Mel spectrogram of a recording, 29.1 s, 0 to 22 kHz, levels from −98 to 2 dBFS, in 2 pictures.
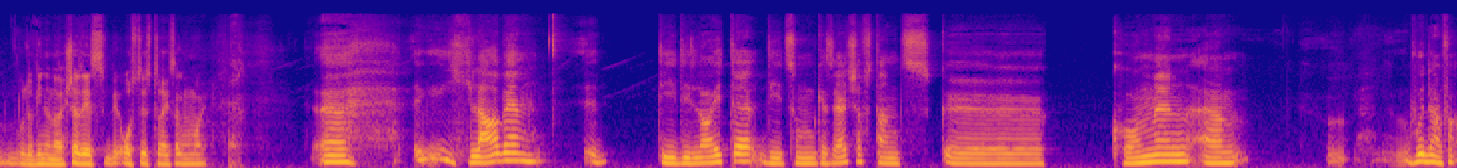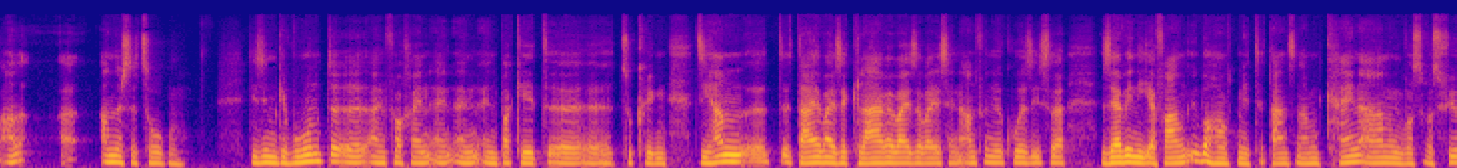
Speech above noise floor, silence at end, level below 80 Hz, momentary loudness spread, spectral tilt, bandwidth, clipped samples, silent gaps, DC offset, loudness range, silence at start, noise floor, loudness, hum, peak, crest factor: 48 dB; 0 s; -54 dBFS; 14 LU; -7.5 dB/octave; 13 kHz; under 0.1%; none; under 0.1%; 5 LU; 0 s; -67 dBFS; -20 LUFS; none; -2 dBFS; 16 dB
